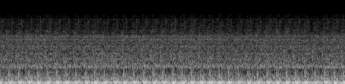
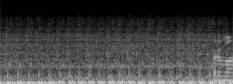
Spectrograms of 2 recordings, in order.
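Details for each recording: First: Motorcycle carburetor after idle mixture screw adjusted to about one and three-quarter turns: even, steady low thumping at about three and a half pulses a second, no hunting or stumbling; clean, stable normal idle. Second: Single-cylinder motorcycle carburetor idle mixture adjustment: steady idle thump, speed climbing near the end as the mixture screw is opened toward maximum idle rpm; idle mixture misadjusted.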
